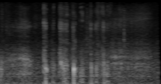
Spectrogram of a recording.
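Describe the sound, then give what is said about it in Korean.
Quick, rhythmic running footsteps of a wolf hurrying along from afar patter along, several sharp thuds in rapid succession with one louder hit near the middle, without any voices. “버터 만들 때, 버터 만들 때 쓸 커다란 통을 하나 사고 집으로 가려는데 멀리서 늑대가 부랴부랴 뛰어오는 거 보였어요.”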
